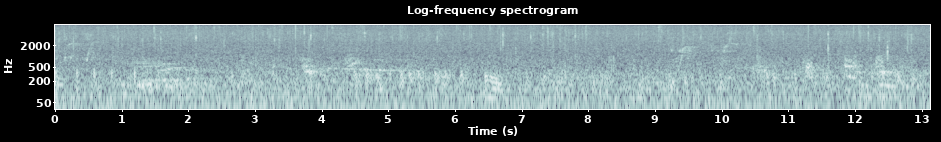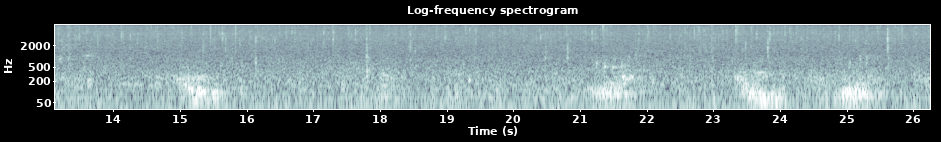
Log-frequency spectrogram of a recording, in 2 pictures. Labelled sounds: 9.4	9.7	humpback whale, 1.3 to 1.9 kHz

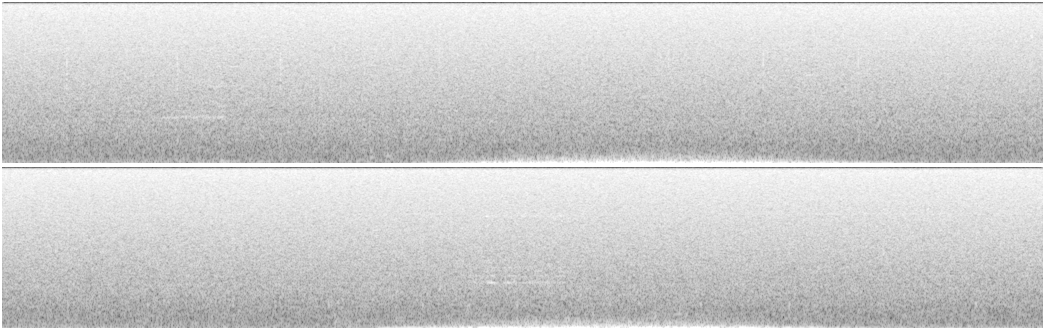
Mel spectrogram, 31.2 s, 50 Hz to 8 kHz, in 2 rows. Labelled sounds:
3.4	3.7	humpback whale, 0.80 to 0.90 kHz

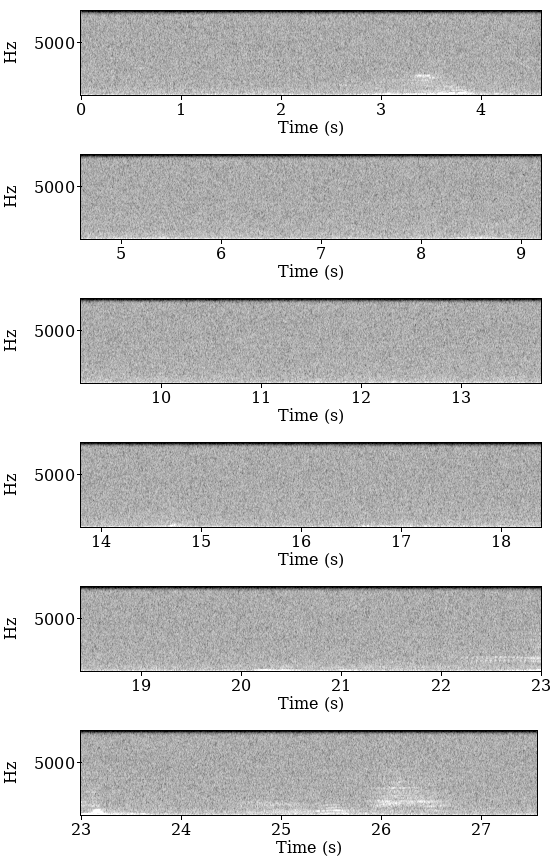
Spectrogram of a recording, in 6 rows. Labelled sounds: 22.4	23.0	humpback whale, 1.1 to 1.5 kHz
26.0	26.3	humpback whale, 1.0 to 1.5 kHz

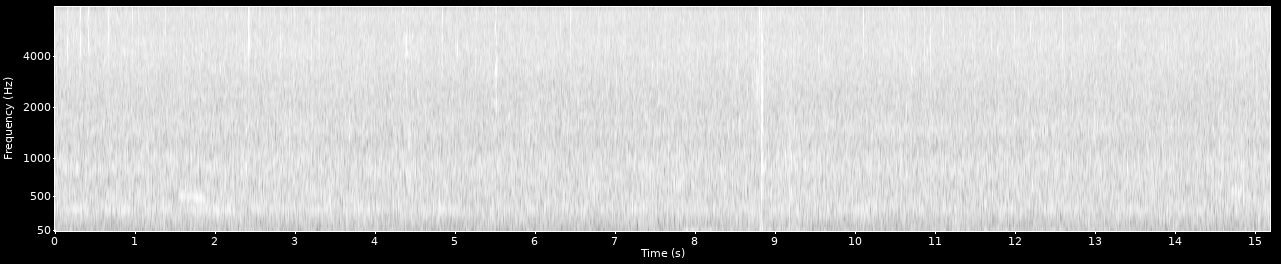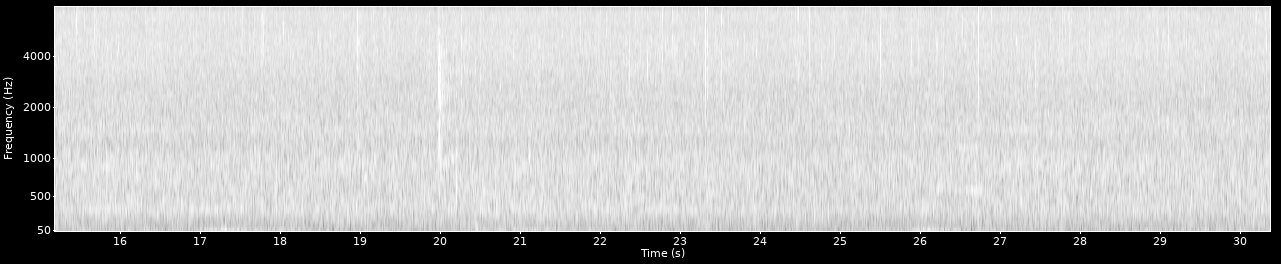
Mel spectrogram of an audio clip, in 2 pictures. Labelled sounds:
26.5	26.7	humpback whale, 1.1 to 1.2 kHz

